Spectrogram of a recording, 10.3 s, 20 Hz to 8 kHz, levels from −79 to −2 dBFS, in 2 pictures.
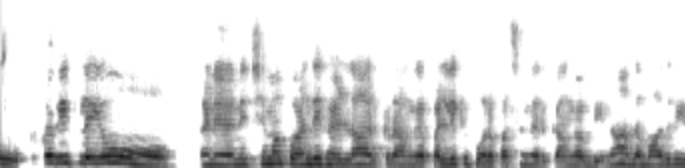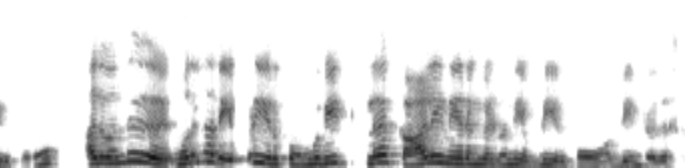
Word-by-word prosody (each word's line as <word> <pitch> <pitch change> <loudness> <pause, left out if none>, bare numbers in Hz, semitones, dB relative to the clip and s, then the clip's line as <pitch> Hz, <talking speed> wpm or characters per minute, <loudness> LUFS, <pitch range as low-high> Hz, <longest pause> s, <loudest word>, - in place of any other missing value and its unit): உங்க 260 +6 +1
வீட்டிலேயும் 310 0 +4 0.6
நி 235 - -1 0.2
நிச்சியமா 270 +3 -1
குழந்தைகள்லாம் 250 -2 +1
இருக்குறாங்க, 225 -2 -3
பள்ளிக்குப் 250 +3 -1
போற 230 - +1
பசங்க 225 +2 -9
இருக்காங்க 210 0 -7
அப்டின்னா, 205 +5 -7
அந்த 225 - 0
மாதிரி 240 +3 -3
இருக்கும். 275 +8 -7 0.3
அது 290 - +4
வந்து 355 +7 0 0.3
முதல்ல 345 +7 +2
அது - - +3
எப்டி 465 -8 -2
இருக்கும். 260 -3 -1
உங்க 280 +2 +2
வீட்ல 310 0 -2 0.2
காலை 285 +7 +4
நேரங்கள் 260 -4 0
வந்து 245 -2 -1
எப்டி 230 +3 -5
இருக்கும்? 200 0 -5
அப்டின்றத 200 +1 -7
250 Hz, 165 wpm, -20 LUFS, 220-285 Hz, 0.6 s, வீட்டிலேயும்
